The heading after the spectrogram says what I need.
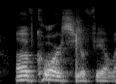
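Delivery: heated, worked-up, revved-up angry delivery. Showing an unhelpful way to respond, in a revved-up angry tone. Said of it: "like in this um, revved up, angry tone".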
